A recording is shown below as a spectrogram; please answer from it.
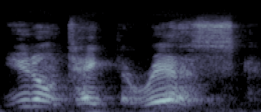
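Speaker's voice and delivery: normal talking voice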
